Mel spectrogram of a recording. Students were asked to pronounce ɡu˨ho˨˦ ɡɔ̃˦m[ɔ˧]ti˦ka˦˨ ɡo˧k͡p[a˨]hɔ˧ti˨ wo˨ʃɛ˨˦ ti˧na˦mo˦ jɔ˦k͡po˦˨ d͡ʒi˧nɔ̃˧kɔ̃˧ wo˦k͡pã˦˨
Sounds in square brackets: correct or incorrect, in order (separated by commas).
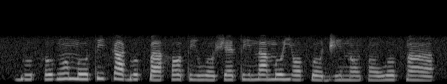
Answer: incorrect, correct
